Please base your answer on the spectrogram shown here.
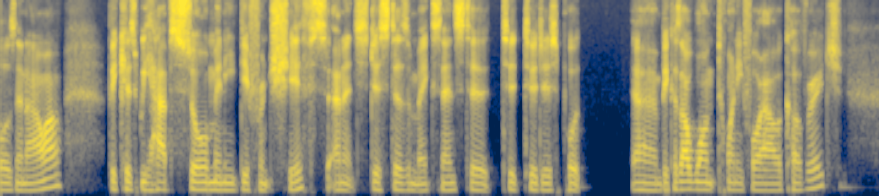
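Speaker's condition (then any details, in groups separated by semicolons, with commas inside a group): No condition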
